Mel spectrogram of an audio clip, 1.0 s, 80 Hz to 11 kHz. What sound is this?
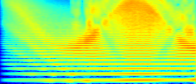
saw 200hz phase
Ideal for making house music
Created with audacity and a bunch of plugins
